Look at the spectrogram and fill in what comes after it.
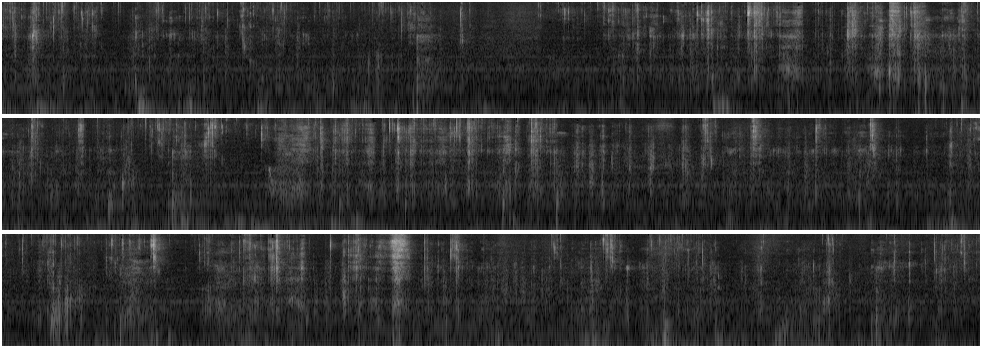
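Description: Close-miked chewing and crunching of a meal of jack mackerel in tomato sauce, potato fries, bok choy and rice: irregular wet mouth clicks and crunches, with a few louder bites.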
